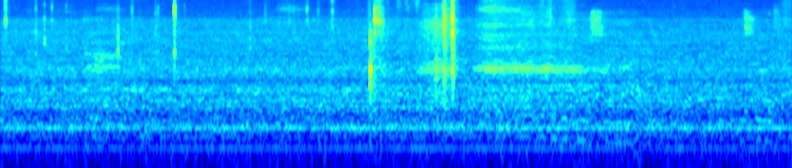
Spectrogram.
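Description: Steady low room hum with a fan-like hiss, broken by a sharp click about halfway through and a few smaller clicks a second later as a rebuildable dripping atomizer on a metal box mod is handled.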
